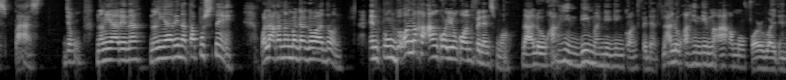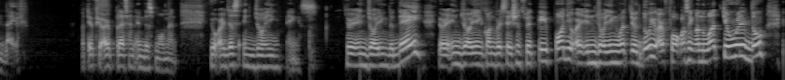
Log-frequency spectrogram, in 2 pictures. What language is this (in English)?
Filipino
